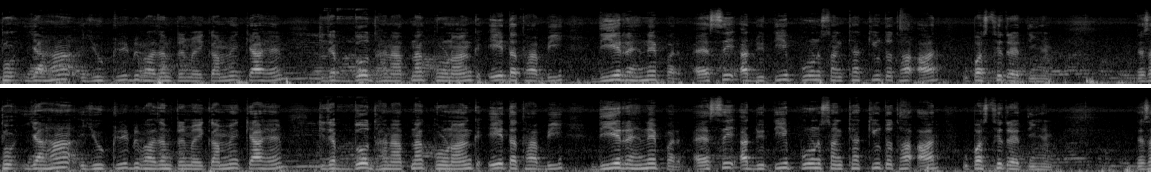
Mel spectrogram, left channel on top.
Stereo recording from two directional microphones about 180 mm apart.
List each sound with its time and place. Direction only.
0.0 s speech: 35° right (ahead or behind)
